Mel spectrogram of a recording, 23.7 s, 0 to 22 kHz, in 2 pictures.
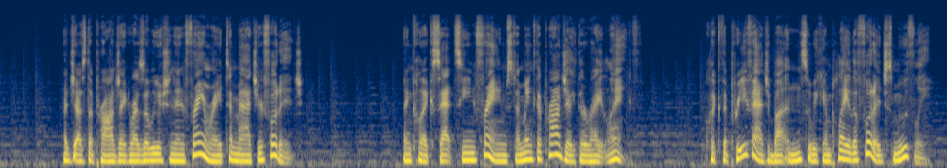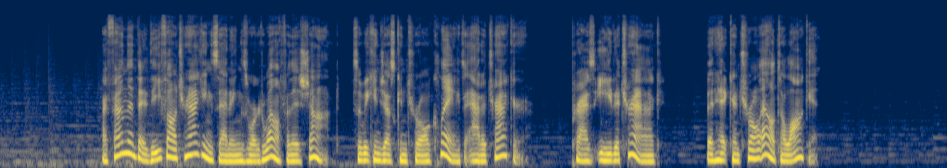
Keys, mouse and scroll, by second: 1.6-3.0 drag, 3.2-4.3 drag, 4.6-5.2 drag, 6.6 click, 8.3 Home, 9.9 click, 11.6 click, 13.5 click, 16.9 ctrl+click, 19.0 e, 21.4 click, 23.0 ctrl+l.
